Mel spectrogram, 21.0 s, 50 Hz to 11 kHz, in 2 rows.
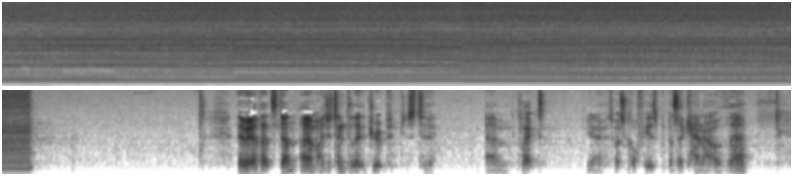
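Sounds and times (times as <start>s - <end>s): coffee machine pump humming: 0.0s - 11.0s.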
